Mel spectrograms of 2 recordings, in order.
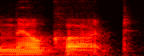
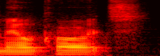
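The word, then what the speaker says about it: Melqart: That Q kind of turns into a K, but maybe Google's lying to me. I'm not entirely sure. So I'm going to call them Melkarts.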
